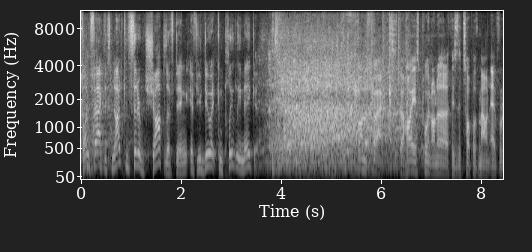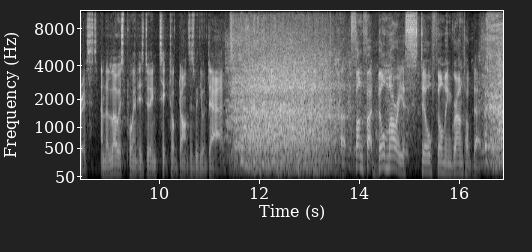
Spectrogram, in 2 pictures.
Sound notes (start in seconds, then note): 3.5 laughter; 11.3 laughter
